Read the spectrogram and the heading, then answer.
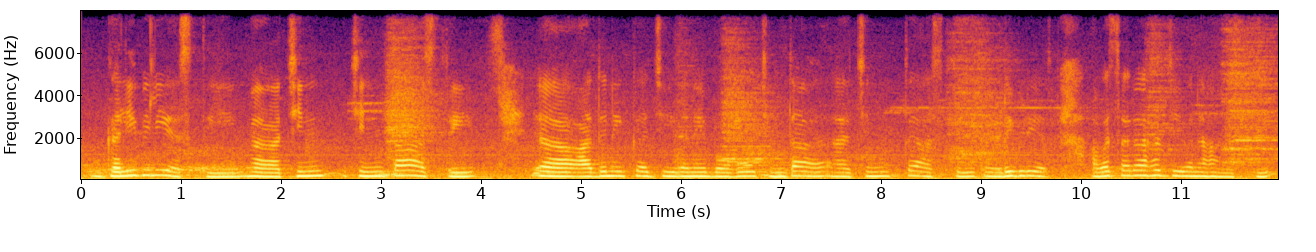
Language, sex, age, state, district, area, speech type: Sanskrit, female, 30-45, Karnataka, Dharwad, urban, spontaneous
